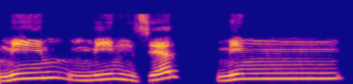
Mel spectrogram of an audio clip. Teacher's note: তো মিম মিম জের মিম, এই যে আওয়াজটা নাকের মধ্যে ধরে রাখছি এটাইকে বলা হয় গুণনা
